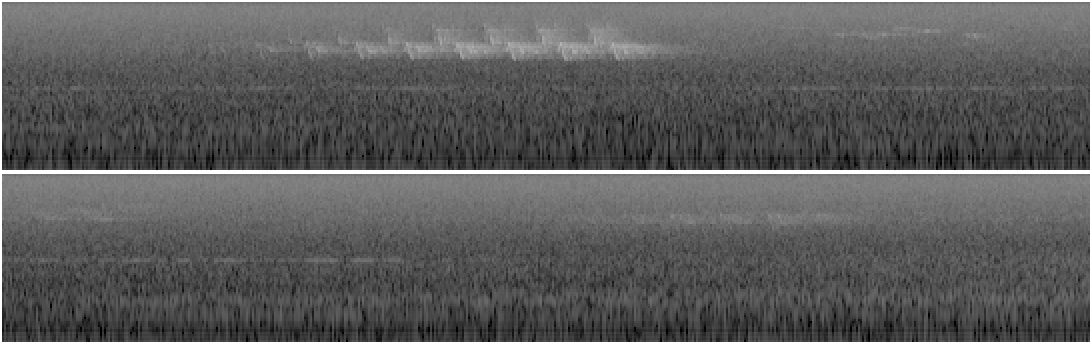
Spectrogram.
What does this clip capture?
Black-throated Blue Warbler, Ovenbird, Brown Creeper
